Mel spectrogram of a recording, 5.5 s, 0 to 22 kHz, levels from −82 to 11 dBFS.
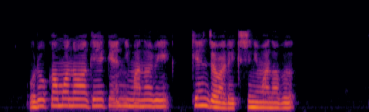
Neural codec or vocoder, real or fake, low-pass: none; real; 7.2 kHz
